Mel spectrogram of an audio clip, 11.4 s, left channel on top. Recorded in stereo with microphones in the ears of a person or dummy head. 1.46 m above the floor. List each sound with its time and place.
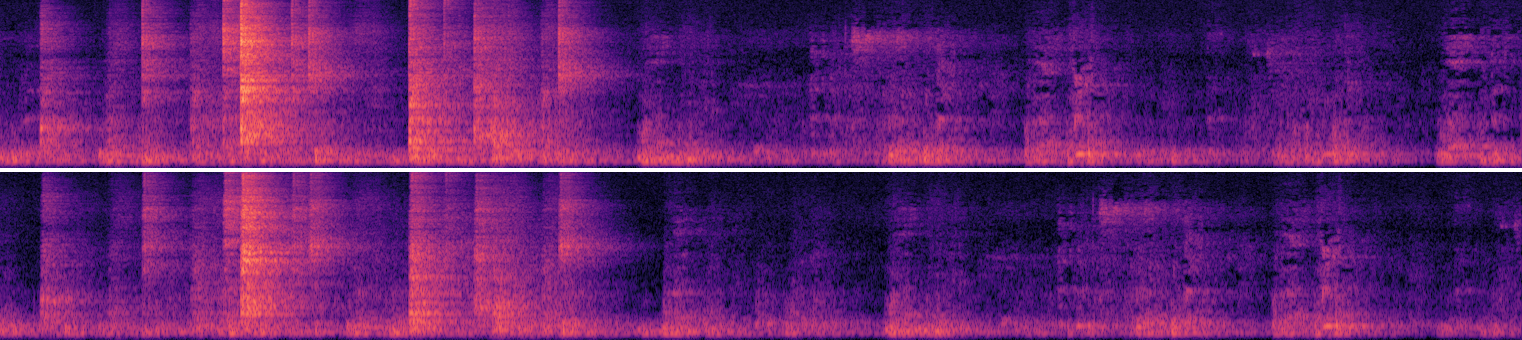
0.3 s a clap: 80° left, 1.9 m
